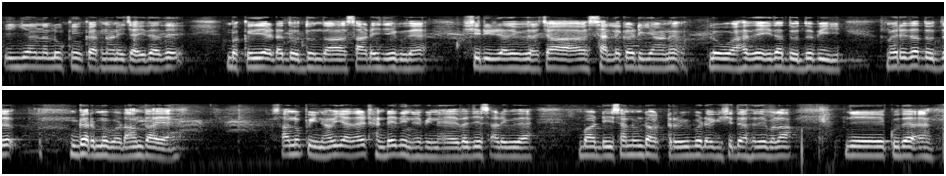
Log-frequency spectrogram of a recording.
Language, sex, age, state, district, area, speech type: Dogri, male, 18-30, Jammu and Kashmir, Kathua, rural, spontaneous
